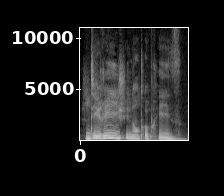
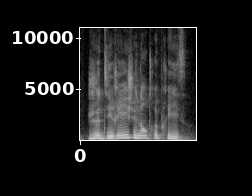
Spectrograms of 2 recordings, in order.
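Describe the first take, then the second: First: "Je dirige" said zh-dirige, no E; J straight into "dirige"; E of "je" swallowed; contracted je. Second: Said in the usual way. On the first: Shown as a demonstration. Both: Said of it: "mêmes sons".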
